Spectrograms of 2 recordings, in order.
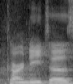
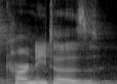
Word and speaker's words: carnitas: There's a slight variant. There's carnitas and there's carnitas. Carnitas.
